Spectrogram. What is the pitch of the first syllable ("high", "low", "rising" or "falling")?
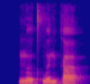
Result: low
